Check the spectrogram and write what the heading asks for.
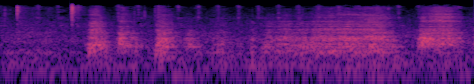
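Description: Coin-style scratcher scraping the coating off a paper scratch-off lottery ticket in a quick series of short strokes.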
